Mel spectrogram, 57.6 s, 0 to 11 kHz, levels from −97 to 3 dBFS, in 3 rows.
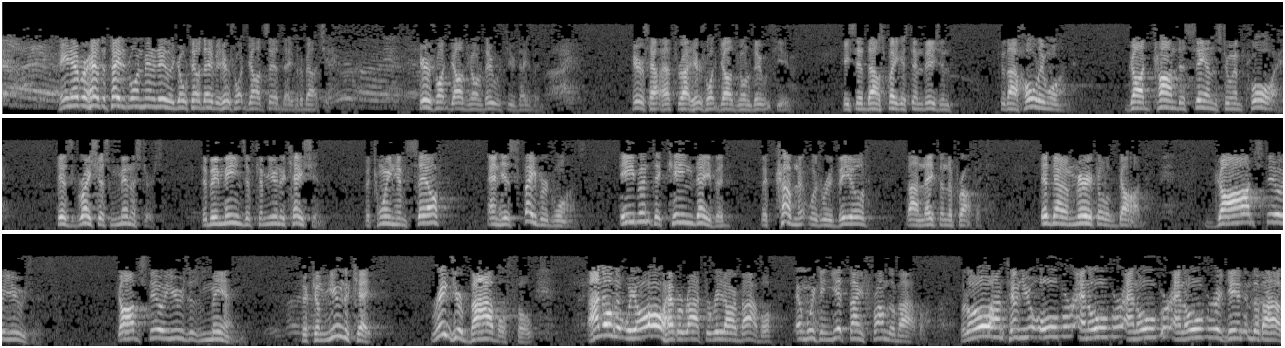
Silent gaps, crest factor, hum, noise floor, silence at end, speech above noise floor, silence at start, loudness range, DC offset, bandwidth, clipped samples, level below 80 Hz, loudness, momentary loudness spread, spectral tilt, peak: none; 22 dB; none; -56 dBFS; 0 s; 33 dB; 0 s; 9 LU; under 0.1%; 5.8 kHz; under 0.1%; -76 dBFS; -22 LUFS; 19 LU; -8.5 dB/octave; -2 dBFS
